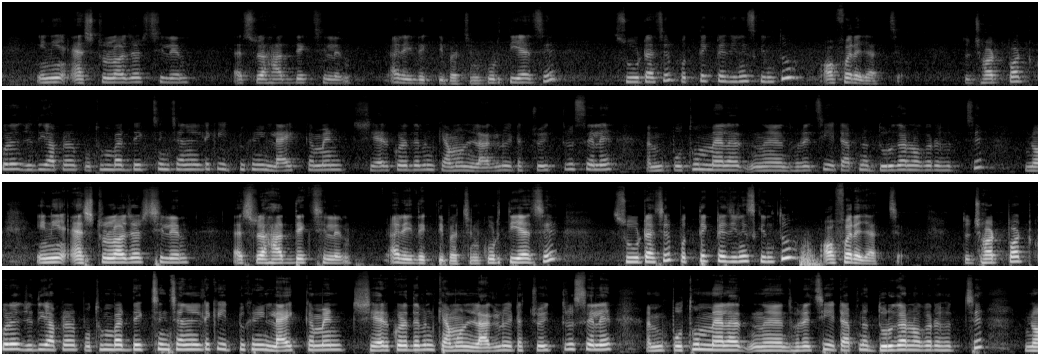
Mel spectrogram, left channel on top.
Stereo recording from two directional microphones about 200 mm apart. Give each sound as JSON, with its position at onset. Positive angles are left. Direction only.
{"t": 0.3, "sound": "speech", "side_deg": -45}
